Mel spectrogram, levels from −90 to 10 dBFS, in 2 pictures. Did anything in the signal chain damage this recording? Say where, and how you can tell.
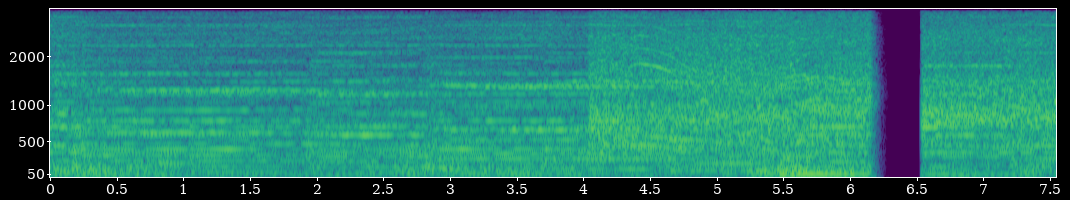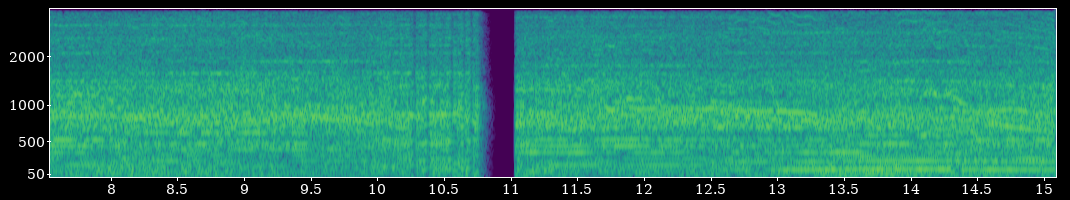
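Yes. Repeated packet loss (robotic sound) runs from 10.27 to 10.76 s. There are seven short holes, the longest 21 ms, and each one is patched by extending the preceding sound. About 22% of that half-second is filler, so it turns choppy. The damage comes in at the network stage and passes through the call's jitter buffer, on a path whose G.711 A-law coding leaves nothing above 4 kHz.

Long network dropouts occur at 6.16 to 6.56 s and 10.76 to 11.06 s. Each time the last sound stretches into a fading buzz or hiss, then goes silent for about 250 ms and 150 ms respectively. Audio resumes with roughly 380 ms and 280 ms lost, likely a network outage that concealment covers before muting.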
